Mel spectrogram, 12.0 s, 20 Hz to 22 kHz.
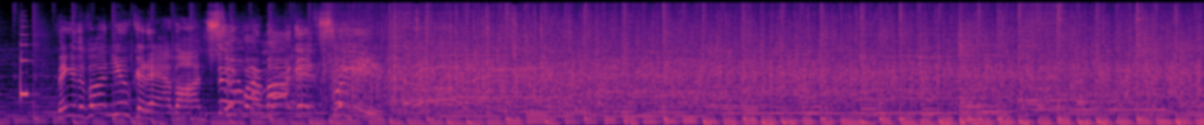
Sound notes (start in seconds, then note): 3.0 audience applause; 3.8 theme music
